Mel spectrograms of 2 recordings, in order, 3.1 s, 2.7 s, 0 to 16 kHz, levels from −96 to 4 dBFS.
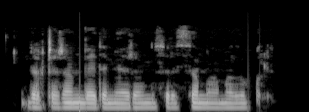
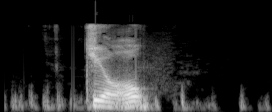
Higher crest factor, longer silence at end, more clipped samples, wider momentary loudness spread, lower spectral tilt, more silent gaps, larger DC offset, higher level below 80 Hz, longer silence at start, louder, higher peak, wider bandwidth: about the same, 20 dB vs 18 dB; second, 0.5 s vs 1.25 s; neither; second, 8 LU vs 17 LU; about the same, -6 dB/octave vs -5 dB/octave; neither; neither; second, -62 dBFS vs -50 dBFS; second, 0.2 s vs 0.85 s; second, -30 LUFS vs -12 LUFS; second, -10 dBFS vs 0 dBFS; about the same, 7.4 kHz vs 8 kHz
